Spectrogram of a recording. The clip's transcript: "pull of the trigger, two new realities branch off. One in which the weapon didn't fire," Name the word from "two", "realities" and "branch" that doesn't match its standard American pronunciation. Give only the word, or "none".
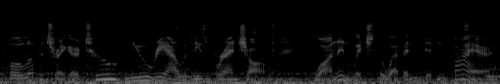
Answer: none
